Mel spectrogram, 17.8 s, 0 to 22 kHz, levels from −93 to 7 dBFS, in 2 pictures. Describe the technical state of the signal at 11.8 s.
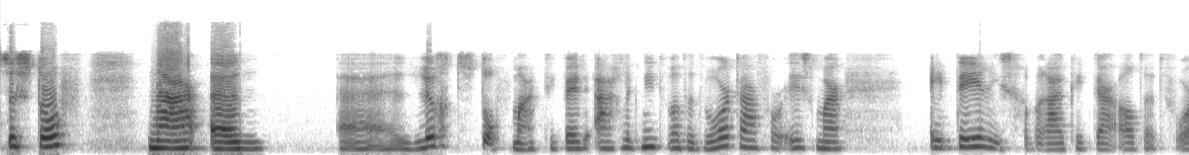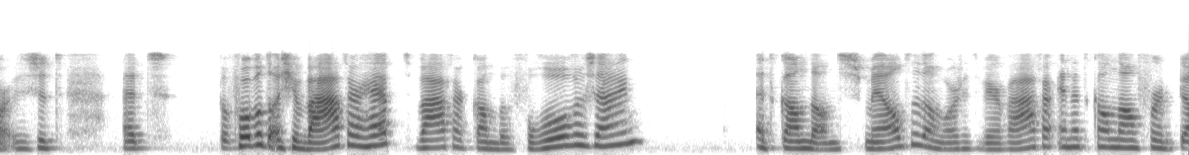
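At 11.82 s the microphone volume is stepped down, likely because the call software judged the input too hot and cut the device's capture gain in one move. Speech and room noise drop together by about 4 dB, abruptly rather than as a fade.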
